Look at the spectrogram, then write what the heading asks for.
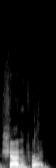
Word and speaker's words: Schadenfreude: Schadenfreude.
